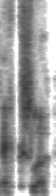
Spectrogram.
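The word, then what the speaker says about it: Oechsler: "Oh, people think that Bob Oshler's or Bob Exler, as he used to be Exler, yeah. called, because Bob Oshler, it's spelled like Oshler, but it's pronounced Exler.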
